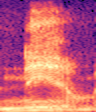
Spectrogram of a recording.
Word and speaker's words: Nahum: was from the bible n-a-h-u-m but instead of pronouncing it nahum they pronounced that nim as if it were nim oh and this young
